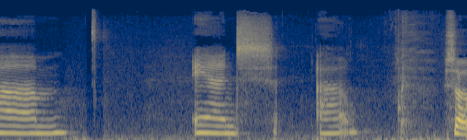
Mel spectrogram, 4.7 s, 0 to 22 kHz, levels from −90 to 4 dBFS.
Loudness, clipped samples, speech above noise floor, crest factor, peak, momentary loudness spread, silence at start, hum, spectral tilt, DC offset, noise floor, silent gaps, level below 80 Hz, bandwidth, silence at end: -24 LUFS; under 0.1%; 22 dB; 20 dB; -4 dBFS; 15 LU; 0 s; none; -3.5 dB/octave; under 0.1%; -46 dBFS; none; -46 dBFS; 16.5 kHz; 0 s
